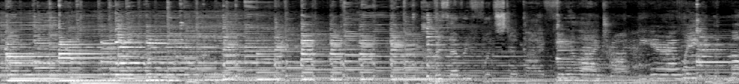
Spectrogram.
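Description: Live acoustic music: a harp and an acoustic guitar playing together, plucked notes ringing over one another.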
